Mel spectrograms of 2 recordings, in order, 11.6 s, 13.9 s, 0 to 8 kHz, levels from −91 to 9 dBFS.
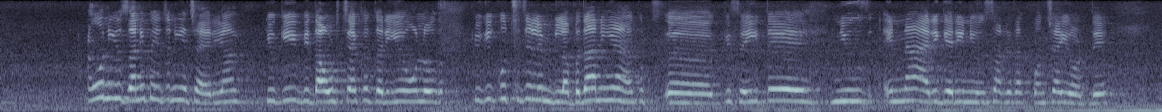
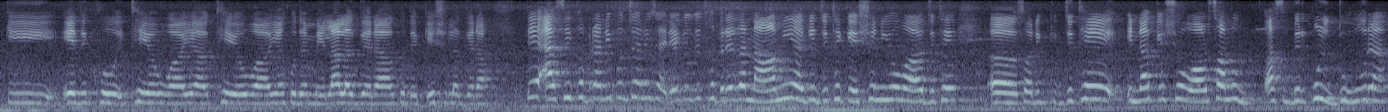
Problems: constant background noise, echo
